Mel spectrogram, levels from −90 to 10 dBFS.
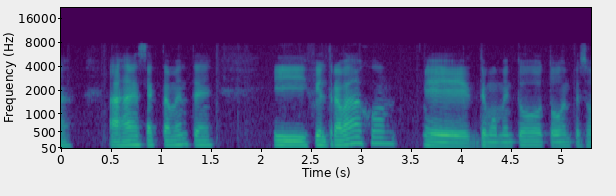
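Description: At 4.14 s the speech drops to silence for about 11 ms, then carries on. This is a Bluetooth stall, likely from interference delaying packets. The headphone buffer ran empty, so playback paused briefly until the resent data arrived.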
